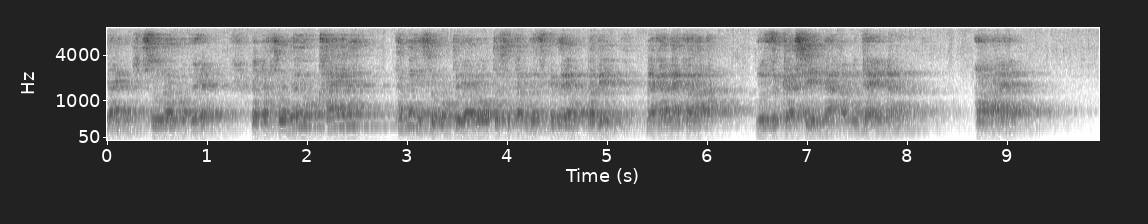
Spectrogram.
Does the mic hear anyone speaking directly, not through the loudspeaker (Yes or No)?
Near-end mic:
No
